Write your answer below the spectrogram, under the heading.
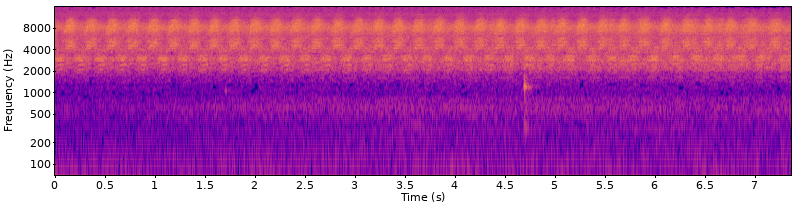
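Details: Japanese cicada chorus: an intense, rasping high whine pulsing rhythmically a few times per second throughout, with one short click midway.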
